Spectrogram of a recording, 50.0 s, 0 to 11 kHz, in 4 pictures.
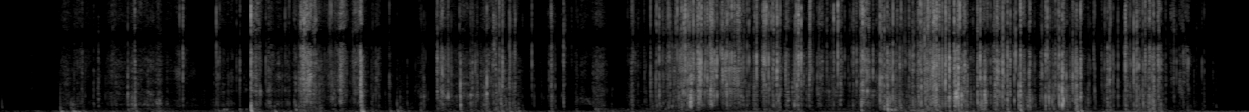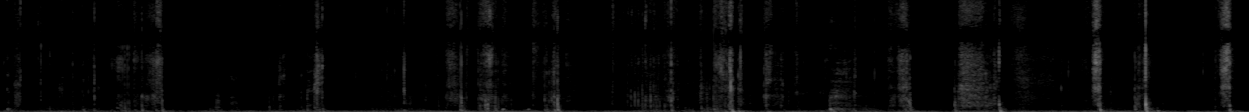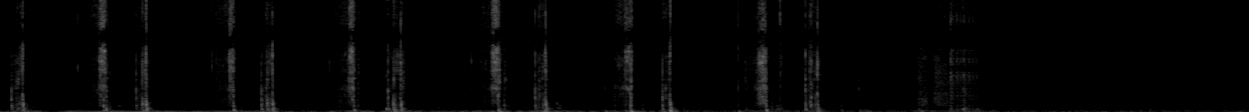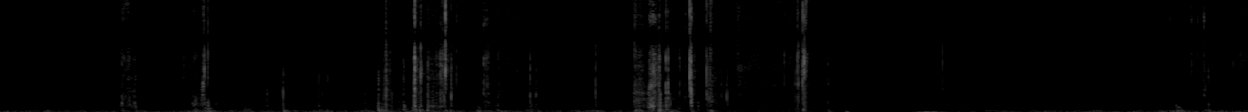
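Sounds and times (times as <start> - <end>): foil wrapper crinkling and tearing: 1.0 - 12.2, 43.8 - 45.9.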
